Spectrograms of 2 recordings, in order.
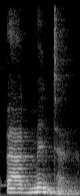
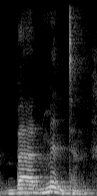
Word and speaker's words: badminton: So this is a mispronounced word just because we just leave out the letter N. But then the letter, you just have to pronounce the word as badminton, badminton. You have to include the letter N as well.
